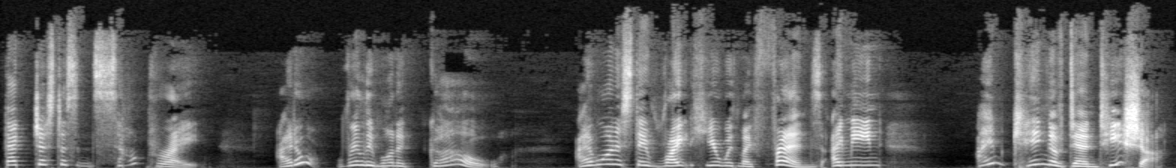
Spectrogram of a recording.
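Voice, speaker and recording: Woman voicing an anxious little storybook tooth, high-pitched. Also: sing-song, measured pace, sharp tone, exaggerated voice. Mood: confused, pleading. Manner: worried, pleading, polite. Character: anxious young male baby tooth, small and naive. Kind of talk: acted children's story dialogue.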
